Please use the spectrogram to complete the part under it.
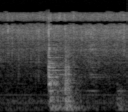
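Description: Onions, ham, garlic and potatoes frying in a pan, a brief stirring scrape over a soft, quiet sizzle, with a second fainter stir just after.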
